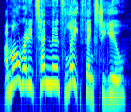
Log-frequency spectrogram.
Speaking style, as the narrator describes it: he barked

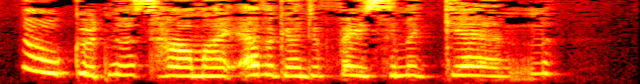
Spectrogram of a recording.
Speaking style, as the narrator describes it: Amelia wailed, pressing her face onto the pillow

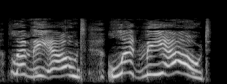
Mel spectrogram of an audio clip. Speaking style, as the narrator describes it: over and over until I was too exhausted to yell anymore

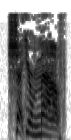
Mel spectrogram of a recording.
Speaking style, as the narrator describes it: Bobby hollered over the downpour

